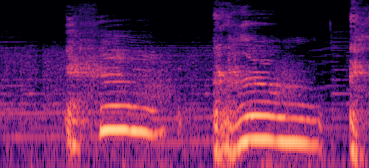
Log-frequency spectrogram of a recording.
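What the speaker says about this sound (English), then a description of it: "I'm really trying not to cough" A person clears their throat and coughs in a few rough, voiced bursts with short gaps between them, close and fairly loud, with no speech.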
